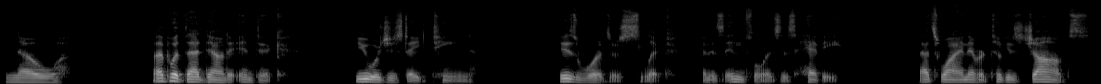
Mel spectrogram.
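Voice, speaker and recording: A man playing an older, protective bounty hunter mentor in an audio drama, speaking in an earnest, measured way. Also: lowish voice, no room sound, studio quality. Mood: confessional. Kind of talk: dramatic audio fiction acting.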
